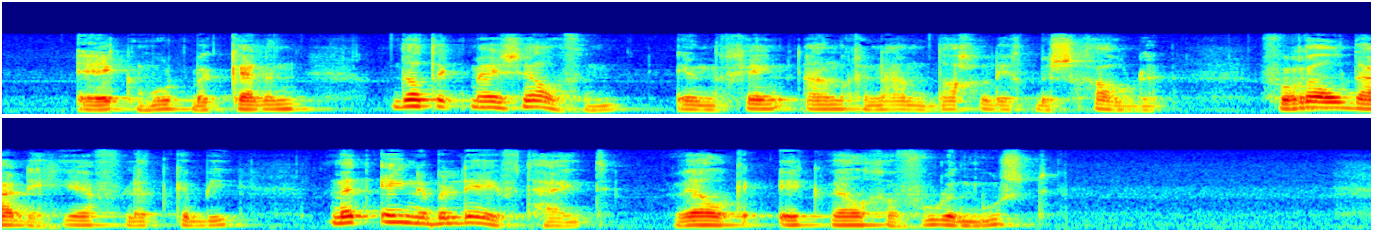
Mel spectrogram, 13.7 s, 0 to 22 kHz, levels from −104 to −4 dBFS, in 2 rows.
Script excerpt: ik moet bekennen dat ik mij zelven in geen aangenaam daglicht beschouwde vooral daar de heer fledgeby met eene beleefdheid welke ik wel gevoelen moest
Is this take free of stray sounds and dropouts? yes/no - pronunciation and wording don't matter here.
yes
